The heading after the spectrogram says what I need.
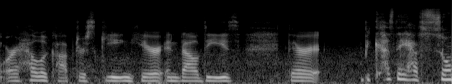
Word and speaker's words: Valdez: mispronounce the name of Valdez they say Valdez but I was just talking to a local she said the best way to remember it is Valdez like the breeze because you get a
